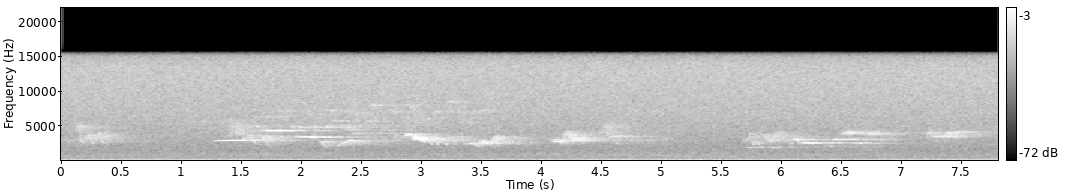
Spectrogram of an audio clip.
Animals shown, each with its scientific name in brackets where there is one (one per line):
Scarlet Tanager (Piranga olivacea)
Blackburnian Warbler (Setophaga fusca)
Red-eyed Vireo (Vireo olivaceus)
Hermit Thrush (Catharus guttatus)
